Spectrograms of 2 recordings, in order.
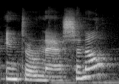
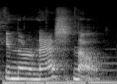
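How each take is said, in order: First: The T after N is clearly pronounced. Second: The T after N is dropped. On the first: The speaker calls it wrong. "instead of saying" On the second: The speaker calls it right. "the T disappears"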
